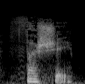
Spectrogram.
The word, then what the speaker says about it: fâché: Fâché. Okay, so remember that here, even if you've got this accent circonflexe on the top of A, well, technically, it doesn't really change the pronunciation. Fâché.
